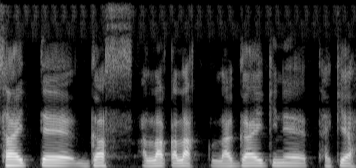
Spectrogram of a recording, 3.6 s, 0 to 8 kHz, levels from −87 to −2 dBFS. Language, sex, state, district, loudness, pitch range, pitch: Nagamese, male, Nagaland, Dimapur, -20 LUFS, 125-140 Hz, 135 Hz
